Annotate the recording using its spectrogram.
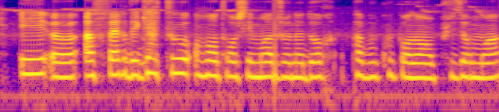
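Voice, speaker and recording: The voice belongs to a woman. It sits at a medium pitch for her. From Belgium. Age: 20s. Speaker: vlogger, dietitian. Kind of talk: vlog introduction.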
